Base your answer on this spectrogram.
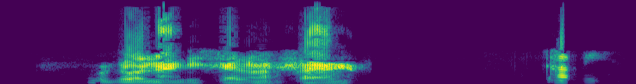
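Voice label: Mesa Simulcast Police Department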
